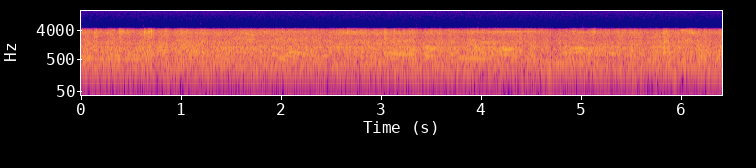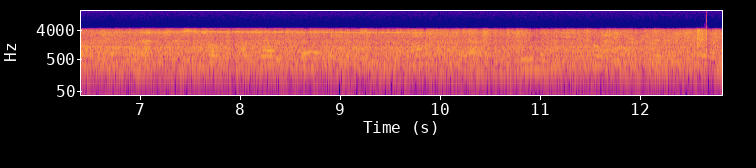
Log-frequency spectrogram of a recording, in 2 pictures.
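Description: Steady running noise of a SEPTA electric commuter train heard from inside the passenger car, wheels rolling on the rails at speed. A faint high tone comes in for a couple of seconds in the middle.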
